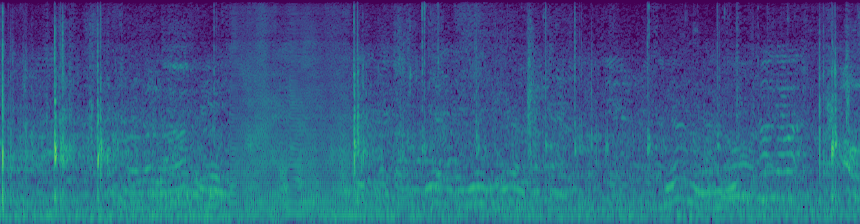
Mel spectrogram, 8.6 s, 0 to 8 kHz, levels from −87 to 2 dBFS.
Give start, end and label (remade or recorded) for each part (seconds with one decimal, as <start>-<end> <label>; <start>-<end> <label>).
0.0-2.3 recorded; 2.3-3.5 remade; 3.5-8.6 recorded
